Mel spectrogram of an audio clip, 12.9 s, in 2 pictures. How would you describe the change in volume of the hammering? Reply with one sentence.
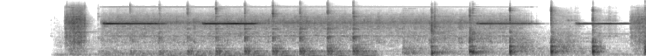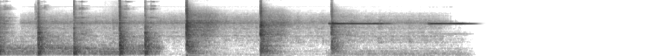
The loudness of the hammering goes up.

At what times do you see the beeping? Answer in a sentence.
The beeping can be heard from 1.0 to 2.6 s, from 5.0 to 6.4 s and from 9.7 to 11.2 s.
